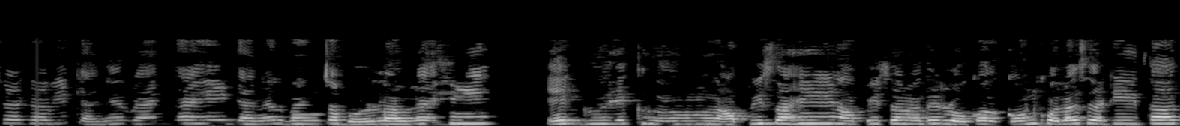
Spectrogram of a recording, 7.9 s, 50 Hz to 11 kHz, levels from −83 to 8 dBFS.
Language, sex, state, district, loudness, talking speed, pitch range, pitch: Marathi, female, Maharashtra, Chandrapur, -20 LUFS, 150 wpm, 260-295 Hz, 280 Hz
